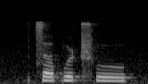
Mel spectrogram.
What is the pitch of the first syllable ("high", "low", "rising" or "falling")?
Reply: low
